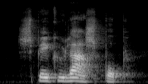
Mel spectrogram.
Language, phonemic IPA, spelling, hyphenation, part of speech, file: Dutch, /speː.kyˈlaːsˌpɔp/, speculaaspop, spe‧cu‧laas‧pop, noun, Nl-speculaaspop.ogg
- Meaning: a speculoos biscuit, usually quite large, in the shape of a person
